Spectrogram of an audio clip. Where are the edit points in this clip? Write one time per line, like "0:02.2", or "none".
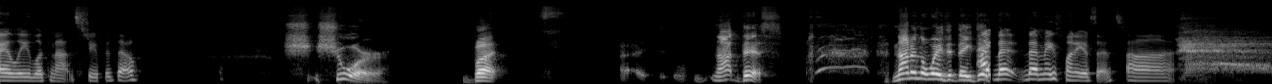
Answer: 0:09.9
0:11.3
